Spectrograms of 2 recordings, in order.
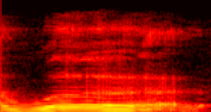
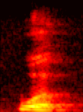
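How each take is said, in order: First: The vowel is drawn out long and full. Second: The vowel is cut short, stopping at w. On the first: "esse som aqui ele se prolonga, ele dura um pouquinho mais" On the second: "parou no w"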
